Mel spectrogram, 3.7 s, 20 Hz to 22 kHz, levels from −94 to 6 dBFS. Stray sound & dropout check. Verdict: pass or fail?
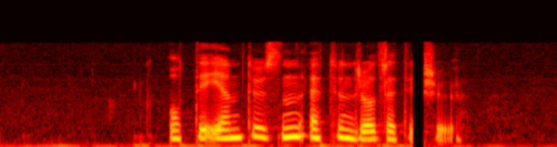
fail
